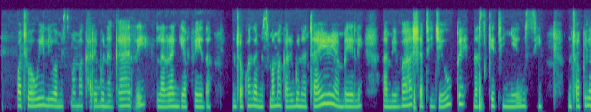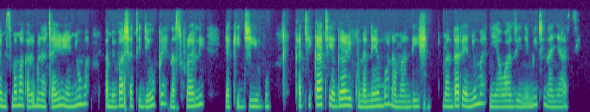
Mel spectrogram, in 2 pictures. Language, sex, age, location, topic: Swahili, female, 18-24, Kisii, health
